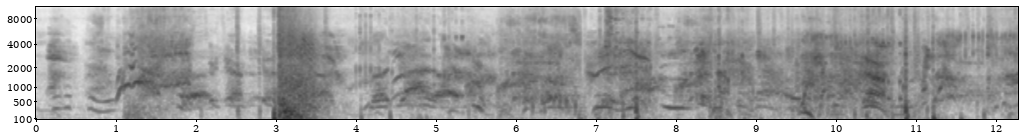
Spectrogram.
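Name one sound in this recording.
Men grunt and shout while fighting at close range.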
